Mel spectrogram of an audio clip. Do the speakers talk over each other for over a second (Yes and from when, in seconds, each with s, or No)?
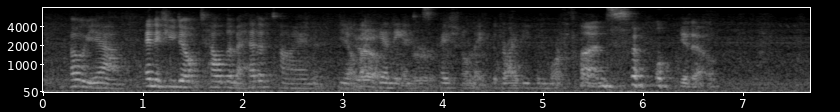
Yes, from 2.9 s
